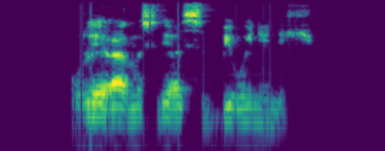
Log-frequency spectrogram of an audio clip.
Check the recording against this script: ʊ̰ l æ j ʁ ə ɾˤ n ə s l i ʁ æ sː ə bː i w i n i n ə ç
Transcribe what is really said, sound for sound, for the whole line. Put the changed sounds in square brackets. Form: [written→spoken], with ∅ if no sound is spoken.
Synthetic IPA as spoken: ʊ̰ l æ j ʁ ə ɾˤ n ə s l i ʁ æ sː ə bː i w i n i n ə ç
